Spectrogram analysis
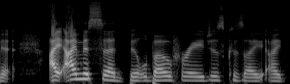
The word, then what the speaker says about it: Bilbo: I missaid Bilbo for ages because I said it out loud to myself as Biblo or something. I don't know what I was oh thinking. And so getting the Hobbit's name right, it's Bilbo.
